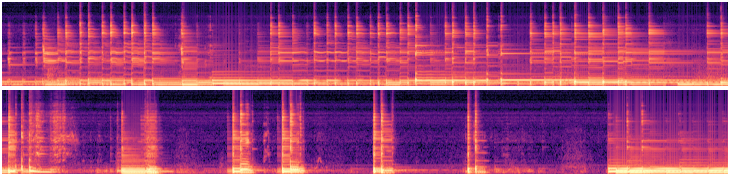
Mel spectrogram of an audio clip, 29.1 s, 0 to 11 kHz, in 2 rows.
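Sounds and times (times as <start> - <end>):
electric bass guitar: 0.0 - 15.9, 16.8 - 18.0, 19.0 - 20.7, 22.0 - 22.6, 23.8 - 24.3, 26.6 - 29.0.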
